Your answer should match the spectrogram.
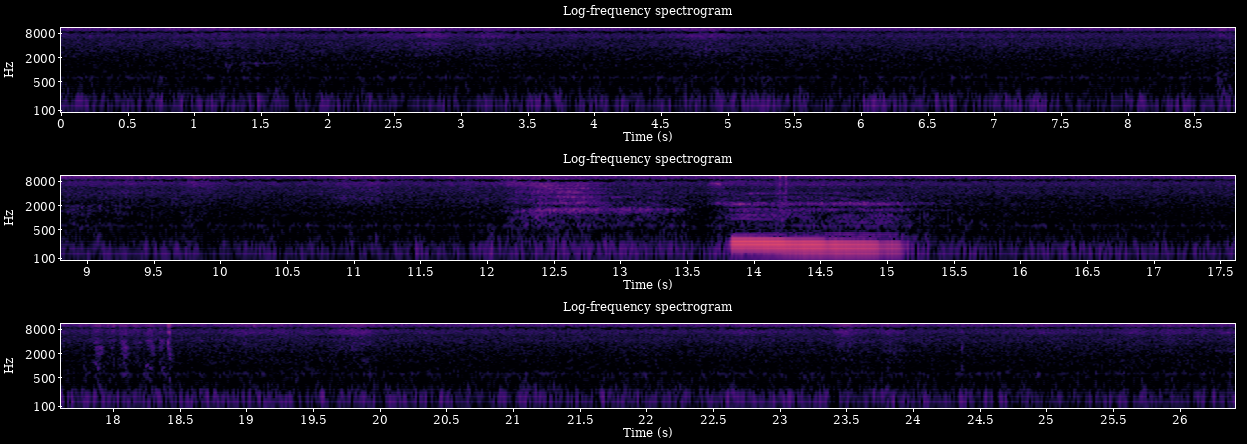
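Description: Quiet room tone with a faint steady electrical hum. About fourteen seconds in, after a breath, a woman hums a short closed-mouth 'mmm', about a second long and falling in pitch.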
